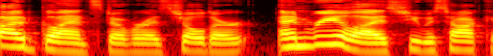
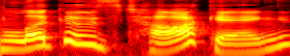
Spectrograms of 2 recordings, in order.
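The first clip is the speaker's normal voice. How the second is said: said through a laugh; 3 semitones higher than usual. Narrator reading her reply to Cloud, laughing. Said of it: "she laughed".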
